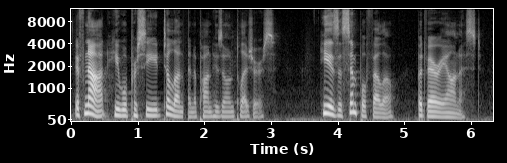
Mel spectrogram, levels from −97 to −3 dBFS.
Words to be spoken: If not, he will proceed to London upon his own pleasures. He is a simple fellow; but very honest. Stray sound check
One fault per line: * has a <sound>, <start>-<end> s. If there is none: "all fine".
* has a dropout, 1.7-1.8 s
